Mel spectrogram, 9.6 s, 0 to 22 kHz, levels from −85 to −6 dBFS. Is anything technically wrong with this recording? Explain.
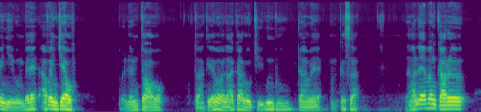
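No, nothing is technically wrong with this audio.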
